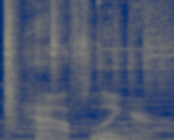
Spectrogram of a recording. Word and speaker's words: Haflinger: Haflinger with a name that rhymes with Gunslinger halfling reserved just as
